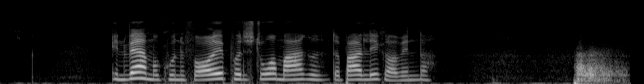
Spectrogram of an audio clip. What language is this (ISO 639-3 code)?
dan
